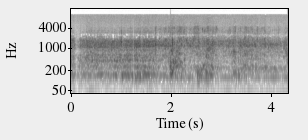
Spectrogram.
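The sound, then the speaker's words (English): A raft is paddled toward shore through rough, icy surf about 200 yards out: a steady roar of churning water, with heavier splashes and surges breaking over the sides about halfway. No voices. “As we paddled toward shore, the icy water broke over the sides and froze on our faces.”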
